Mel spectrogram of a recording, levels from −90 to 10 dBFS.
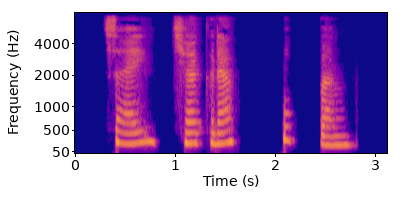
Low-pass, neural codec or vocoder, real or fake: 7.2 kHz; none; real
